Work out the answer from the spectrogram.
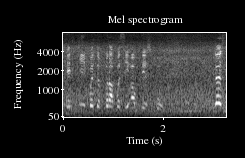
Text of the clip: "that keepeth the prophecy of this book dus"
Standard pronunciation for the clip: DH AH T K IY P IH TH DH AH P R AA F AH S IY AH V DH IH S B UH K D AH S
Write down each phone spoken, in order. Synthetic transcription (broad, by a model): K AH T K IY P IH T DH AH P R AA P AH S IY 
